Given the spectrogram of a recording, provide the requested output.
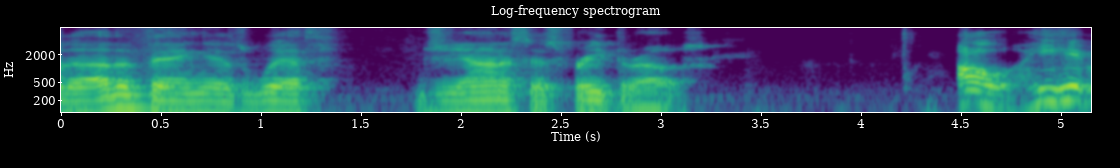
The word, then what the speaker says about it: Giannis: So the other thing is with Giannis's free throws.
